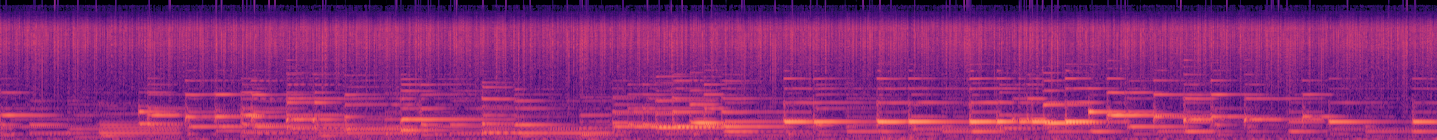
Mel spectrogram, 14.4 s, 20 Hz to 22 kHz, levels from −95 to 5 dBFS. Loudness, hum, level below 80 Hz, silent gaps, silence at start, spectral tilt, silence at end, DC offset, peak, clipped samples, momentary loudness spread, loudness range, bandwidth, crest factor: -23 LUFS; none; -50 dBFS; none; 0 s; -1.5 dB/octave; 0 s; under 0.1%; -6 dBFS; under 0.1%; 5 LU; 4 LU; over 20 kHz; 18 dB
